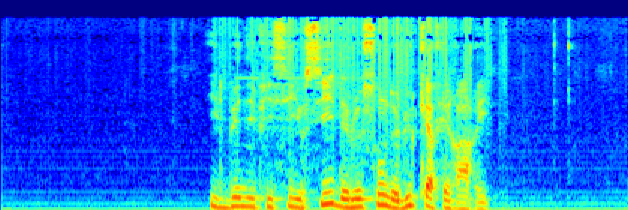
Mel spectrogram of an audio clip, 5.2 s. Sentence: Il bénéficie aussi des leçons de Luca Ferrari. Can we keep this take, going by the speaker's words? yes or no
yes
